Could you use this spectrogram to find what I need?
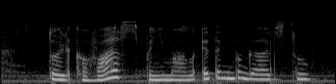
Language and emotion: Russian, positive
